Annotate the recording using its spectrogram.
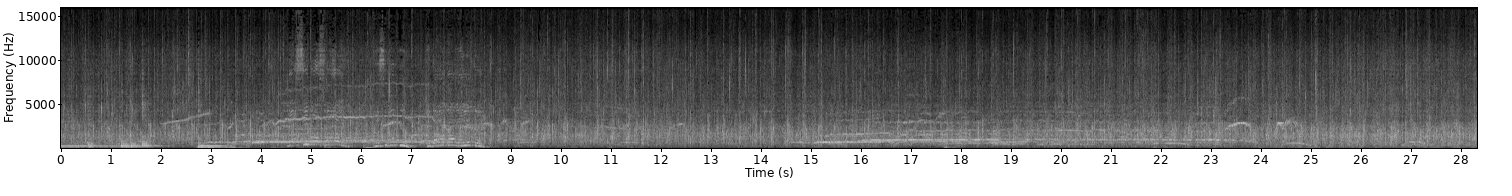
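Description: A large crowd applauds steadily.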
